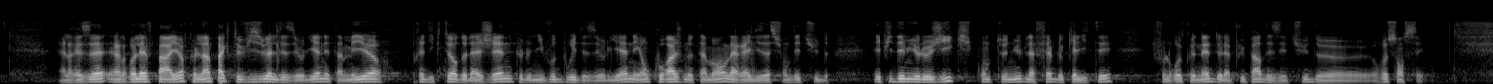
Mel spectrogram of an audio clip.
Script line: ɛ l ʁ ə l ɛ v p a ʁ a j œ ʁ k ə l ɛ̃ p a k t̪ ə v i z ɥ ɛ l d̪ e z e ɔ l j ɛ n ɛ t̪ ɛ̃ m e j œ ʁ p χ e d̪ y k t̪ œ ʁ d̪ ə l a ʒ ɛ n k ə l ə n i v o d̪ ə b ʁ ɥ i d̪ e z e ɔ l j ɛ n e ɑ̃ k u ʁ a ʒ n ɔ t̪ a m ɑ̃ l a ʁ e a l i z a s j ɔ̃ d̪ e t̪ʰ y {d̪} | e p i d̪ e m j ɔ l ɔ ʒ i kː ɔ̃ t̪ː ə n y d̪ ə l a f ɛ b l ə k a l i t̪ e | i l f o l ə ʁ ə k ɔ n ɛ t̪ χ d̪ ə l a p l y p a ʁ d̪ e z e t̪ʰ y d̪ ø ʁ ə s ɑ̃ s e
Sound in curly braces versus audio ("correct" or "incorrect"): correct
